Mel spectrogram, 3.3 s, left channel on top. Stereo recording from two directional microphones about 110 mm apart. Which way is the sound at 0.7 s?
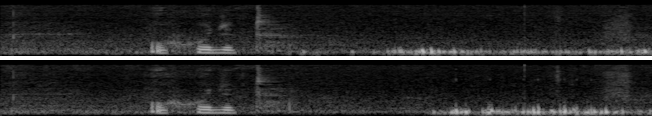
10° left (ahead or behind).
